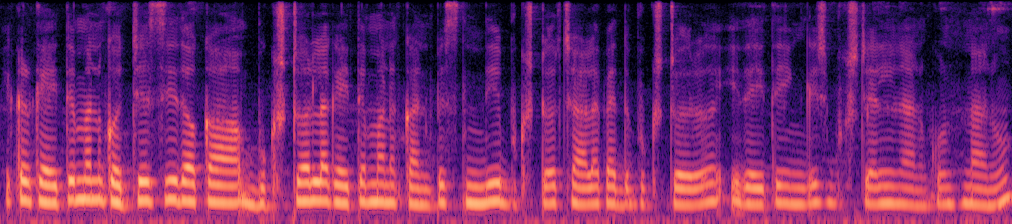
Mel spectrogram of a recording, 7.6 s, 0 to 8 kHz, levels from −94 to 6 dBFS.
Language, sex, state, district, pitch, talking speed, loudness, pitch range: Telugu, female, Andhra Pradesh, Visakhapatnam, 190 Hz, 165 wpm, -16 LUFS, 180-205 Hz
